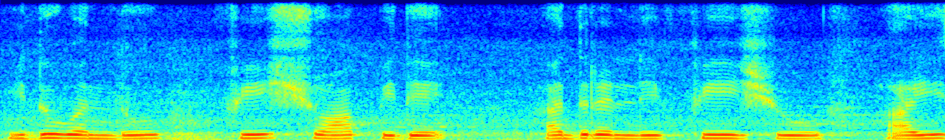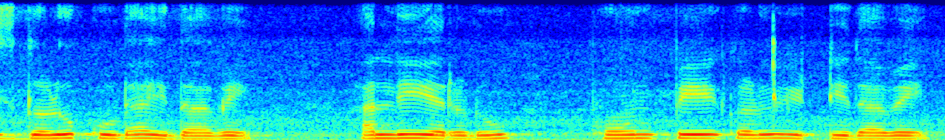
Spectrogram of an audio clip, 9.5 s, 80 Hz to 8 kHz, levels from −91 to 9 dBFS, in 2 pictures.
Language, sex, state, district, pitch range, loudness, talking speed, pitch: Kannada, female, Karnataka, Bangalore, 185-205 Hz, -14 LUFS, 100 wpm, 200 Hz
